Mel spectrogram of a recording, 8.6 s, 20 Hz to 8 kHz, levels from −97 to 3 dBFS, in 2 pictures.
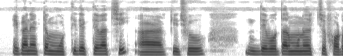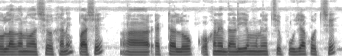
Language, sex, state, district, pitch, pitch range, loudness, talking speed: Bengali, male, West Bengal, North 24 Parganas, 145 Hz, 140-155 Hz, -27 LUFS, 155 wpm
